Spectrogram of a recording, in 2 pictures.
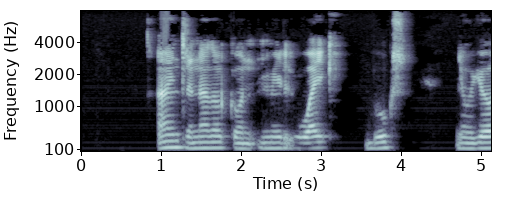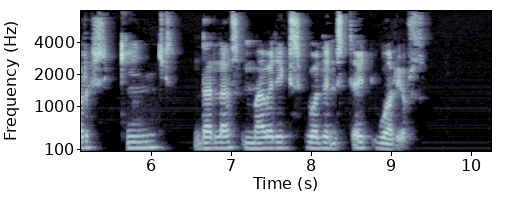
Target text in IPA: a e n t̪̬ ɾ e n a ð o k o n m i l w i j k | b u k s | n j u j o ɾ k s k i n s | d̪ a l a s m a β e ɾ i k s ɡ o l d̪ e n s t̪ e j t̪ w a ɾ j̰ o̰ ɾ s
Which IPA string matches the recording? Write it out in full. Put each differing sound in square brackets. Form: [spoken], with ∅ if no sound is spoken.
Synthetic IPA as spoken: a e n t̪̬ ɾ e n a ð o k o n m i l w [a] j k | b u k s | n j u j o ɾ k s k i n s | d̪ a l a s m a β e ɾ i k s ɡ o l d̪ e n s t̪ e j t̪ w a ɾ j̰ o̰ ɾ s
